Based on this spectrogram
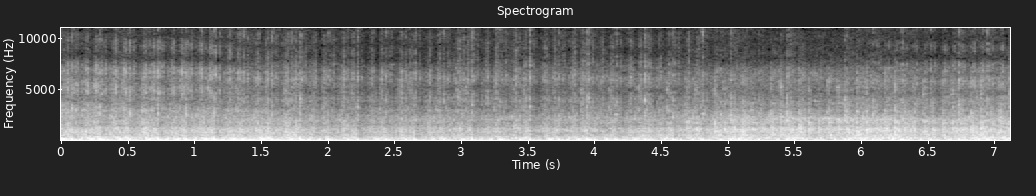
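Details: Diesel engine (farm pump/tractor) after injection pump setting fix and head work, even steady idle chug with regular firing, no uneven beat; takes load well, sound no longer changes after running warm, good pickup; normal idle.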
